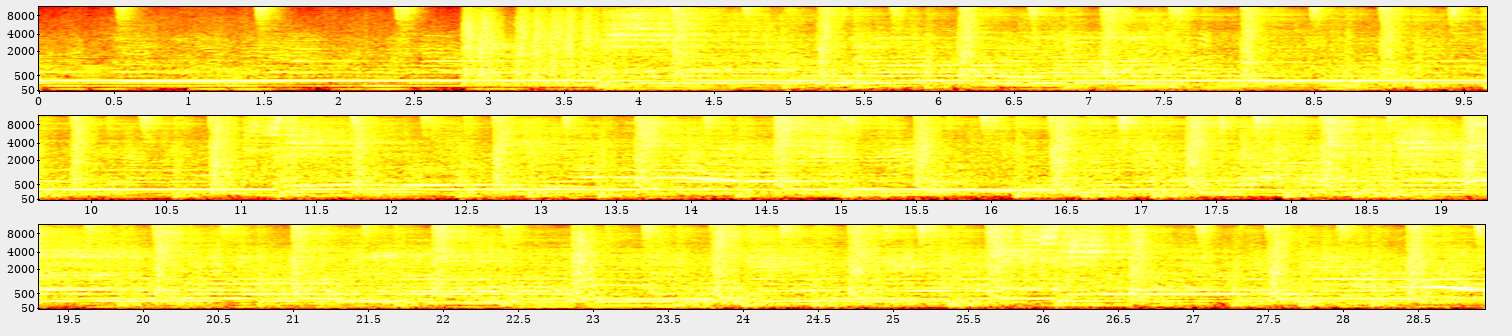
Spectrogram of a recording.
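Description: Live rock band playing loudly: electric guitars with bent, sliding notes over a bass line and a steady drum-kit beat.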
